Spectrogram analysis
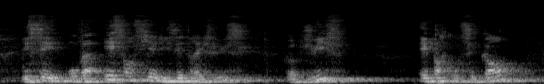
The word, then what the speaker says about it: Dreyfus: sorte le Juif modèle certains affecteront d'ailleurs de ne pas prononcer drefus mais drafus hein pour bien faire sentir que il peut pas être français et le scandale c'est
